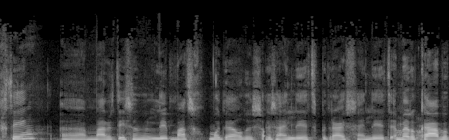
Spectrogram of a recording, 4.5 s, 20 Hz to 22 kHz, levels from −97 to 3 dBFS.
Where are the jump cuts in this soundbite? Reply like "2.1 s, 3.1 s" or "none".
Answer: 2.7 s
